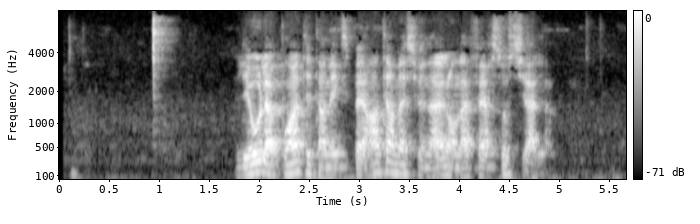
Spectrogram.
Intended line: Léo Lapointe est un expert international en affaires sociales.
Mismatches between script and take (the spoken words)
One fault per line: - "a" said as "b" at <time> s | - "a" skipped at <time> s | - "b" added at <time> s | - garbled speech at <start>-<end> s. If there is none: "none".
none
